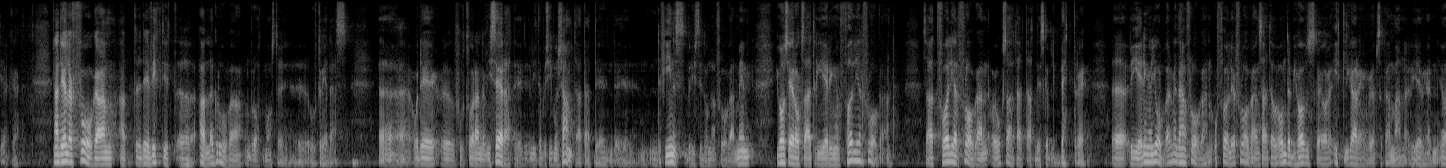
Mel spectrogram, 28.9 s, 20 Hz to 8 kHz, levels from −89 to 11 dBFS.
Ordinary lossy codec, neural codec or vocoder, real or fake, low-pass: none; codec, 16 kHz, 2 kbps, X-Codec, WavLM features, trained on Multilingual LibriSpeech; fake; none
